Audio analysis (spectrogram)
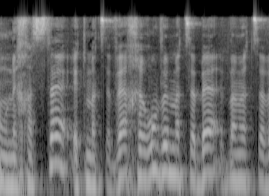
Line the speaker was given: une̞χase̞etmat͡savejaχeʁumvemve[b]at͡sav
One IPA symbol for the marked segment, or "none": m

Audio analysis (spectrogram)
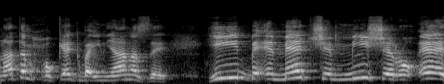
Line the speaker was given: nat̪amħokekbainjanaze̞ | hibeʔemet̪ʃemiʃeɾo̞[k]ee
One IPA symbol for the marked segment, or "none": ʔ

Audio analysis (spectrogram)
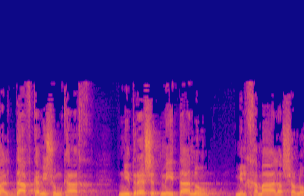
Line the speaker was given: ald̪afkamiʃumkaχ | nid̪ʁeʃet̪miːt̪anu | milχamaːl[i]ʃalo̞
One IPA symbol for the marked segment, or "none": a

